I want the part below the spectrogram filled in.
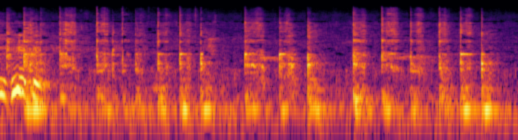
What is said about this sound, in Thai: ไฟแรง นะคะ เจียวให้กรอบๆ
